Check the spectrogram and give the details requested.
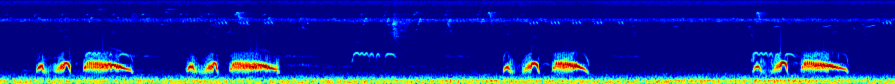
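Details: Loud calls of a spotted dove, a phrase of two brief coos and a longer falling coo repeated four times at roughly two- to three-second intervals, with a faint shorter note between phrases and constant low rumble behind.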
